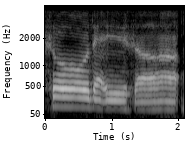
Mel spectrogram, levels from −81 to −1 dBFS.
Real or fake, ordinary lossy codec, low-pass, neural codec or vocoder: fake; none; 3.6 kHz; codec, 16 kHz, 4 kbps, X-Codec, WavLM features, trained on Multilingual LibriSpeech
